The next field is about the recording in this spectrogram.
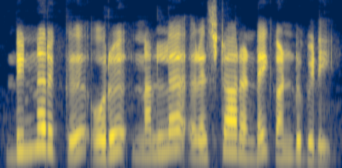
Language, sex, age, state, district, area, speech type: Tamil, female, 30-45, Tamil Nadu, Cuddalore, rural, read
